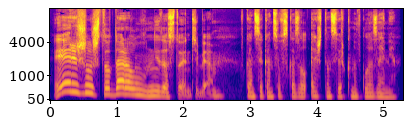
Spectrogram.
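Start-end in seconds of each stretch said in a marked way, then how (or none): 0.1-2.4 slow, swooping tipsy voice; stretched-out words of a tipsy suitor; drunken declaration. A narrator's reading. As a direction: declare it drunkenly, high start sliding down. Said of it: "с нетрезвыми спорить не стоит".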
